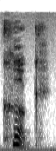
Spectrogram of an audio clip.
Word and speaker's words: Coke: The next one is Sir Edward Coke, pronounced Cook, spelt Coke.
